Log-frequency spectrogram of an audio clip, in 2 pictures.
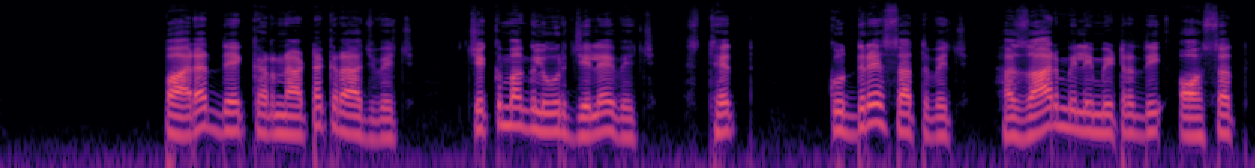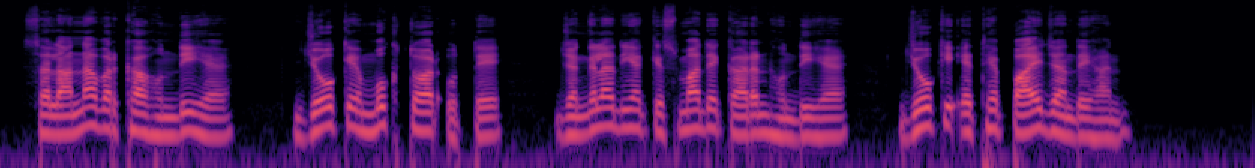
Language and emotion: Punjabi, neutral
